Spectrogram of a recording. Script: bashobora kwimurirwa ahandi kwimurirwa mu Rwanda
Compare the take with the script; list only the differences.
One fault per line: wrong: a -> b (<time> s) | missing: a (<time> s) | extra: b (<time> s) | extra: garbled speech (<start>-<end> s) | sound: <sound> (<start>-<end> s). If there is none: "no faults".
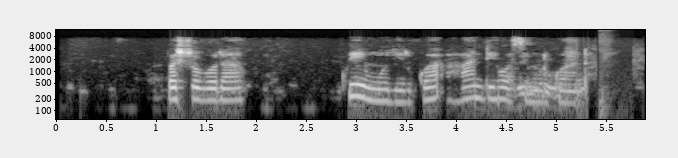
wrong: kwimurirwa -> hose (4.4 s)
sound: thud (5.4-5.7 s)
